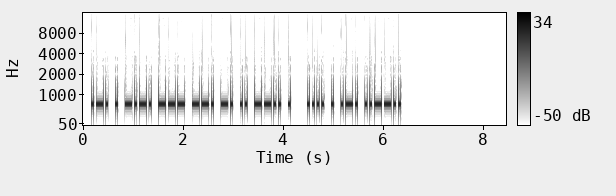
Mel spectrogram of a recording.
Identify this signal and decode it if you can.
Morse code, heard as a keyed tone, about 25 wpm, 700 Hz. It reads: RECOGNIZE HER?
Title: Sentences from Top 1400 Words 25wpm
